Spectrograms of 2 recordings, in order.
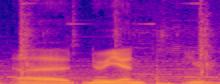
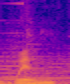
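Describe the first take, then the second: First: The name starts with an audible N sound. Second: The name starts with a W sound, no N. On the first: "You actually use the N" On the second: "sometimes we just say Win"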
